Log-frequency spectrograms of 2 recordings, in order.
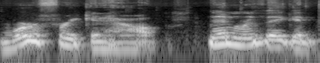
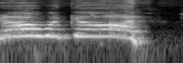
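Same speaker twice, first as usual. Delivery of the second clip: mock crying puppy voice, higher. Retelling how the puppy reacted to the joke: imitating Frank crying. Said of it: "Frank's crying now. He's like".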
